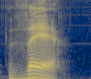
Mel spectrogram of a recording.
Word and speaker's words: there: Intenta pronunciar las dos palabras. They are, la contracción, there. Not there. There. Yeah? There. – There. – There. – There. – Sacando la lengua.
